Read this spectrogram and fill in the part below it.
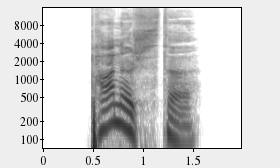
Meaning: inflection of panisch: 1. strong/mixed nominative/accusative feminine singular superlative degree 2. strong nominative/accusative plural superlative degree
- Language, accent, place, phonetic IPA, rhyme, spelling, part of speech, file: German, Germany, Berlin, [ˈpaːnɪʃstə], -aːnɪʃstə, panischste, adjective, De-panischste.ogg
